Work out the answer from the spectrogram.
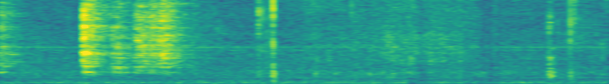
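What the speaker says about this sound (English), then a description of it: "you can get your Petri dishes and open them up" Plastic Petri dishes are opened and handled in a Stanford science lab, giving faint, light clicks and clatters against a steady background hum.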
